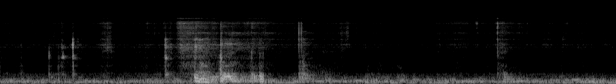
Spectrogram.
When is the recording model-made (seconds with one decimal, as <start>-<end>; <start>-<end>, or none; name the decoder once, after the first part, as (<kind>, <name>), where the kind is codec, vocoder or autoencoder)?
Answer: 0.0-6.2 (codec, SNAC)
